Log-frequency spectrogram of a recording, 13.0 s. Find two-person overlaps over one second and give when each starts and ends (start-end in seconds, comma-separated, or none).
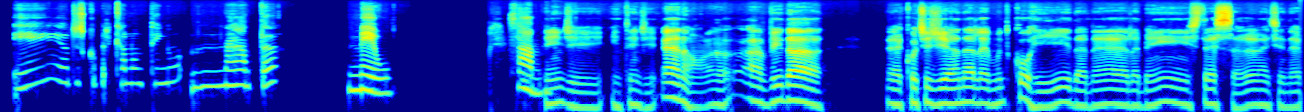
none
